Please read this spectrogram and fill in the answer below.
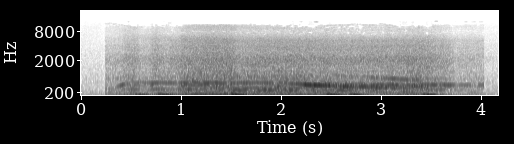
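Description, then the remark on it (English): Muffled music from an outdoor concert in Columbus, heard just after 11 at night from about three quarters of a mile away and measuring about 80 decibels, carries through open air, with sustained tones over a thudding low bass beat, its higher detail blurred by distance and no voices nearby. “Just after 11 o'clock, we check the sound from about three quarters of a mile away.”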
